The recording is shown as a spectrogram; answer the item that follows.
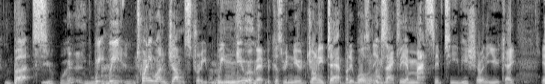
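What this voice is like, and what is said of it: British accent. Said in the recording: “I grew up in the UK. Don't know if you can tell from my stupid voice.”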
